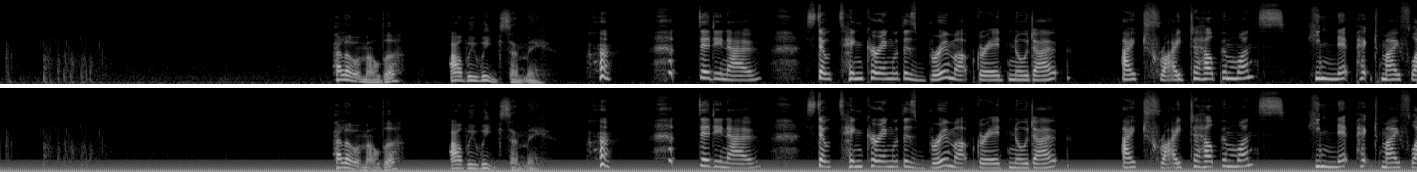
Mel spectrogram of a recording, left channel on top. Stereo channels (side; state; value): right; noise; hum, 2 dB below the sound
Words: Hello, Imelda. Albie Weeks sent me. Did he now? Still tinkering with his broom upgrade, no doubt. I tried to help him once. He nitpicked my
